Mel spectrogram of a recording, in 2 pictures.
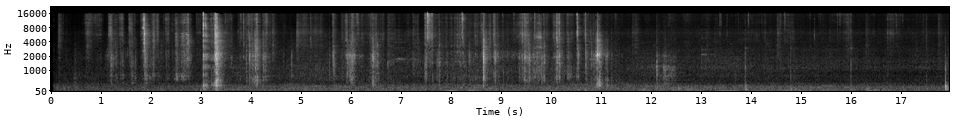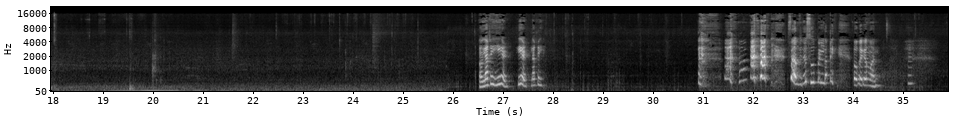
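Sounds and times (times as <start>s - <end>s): scissors cutting foil blister pack: 0.9s - 3.1s, 5.7s - 10.8s.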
